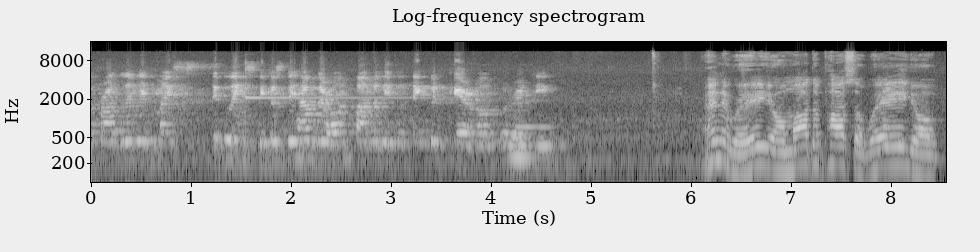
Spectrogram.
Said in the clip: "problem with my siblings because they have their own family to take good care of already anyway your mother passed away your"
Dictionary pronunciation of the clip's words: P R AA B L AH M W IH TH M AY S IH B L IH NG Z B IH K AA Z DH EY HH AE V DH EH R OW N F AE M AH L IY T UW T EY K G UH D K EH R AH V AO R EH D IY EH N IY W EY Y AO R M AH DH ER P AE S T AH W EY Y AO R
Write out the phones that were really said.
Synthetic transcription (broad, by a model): P R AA B L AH M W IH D M AY S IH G L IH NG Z B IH K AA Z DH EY HH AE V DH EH R OW N F AE M AH L IY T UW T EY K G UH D K EH R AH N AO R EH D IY EH N IY W EY Y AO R M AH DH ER P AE S AH W EY Y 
